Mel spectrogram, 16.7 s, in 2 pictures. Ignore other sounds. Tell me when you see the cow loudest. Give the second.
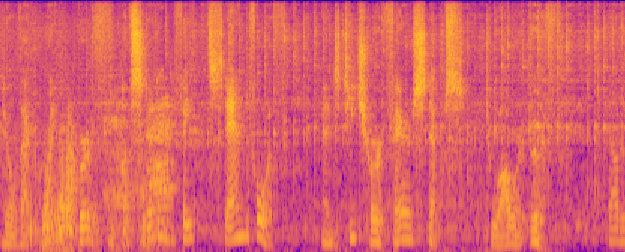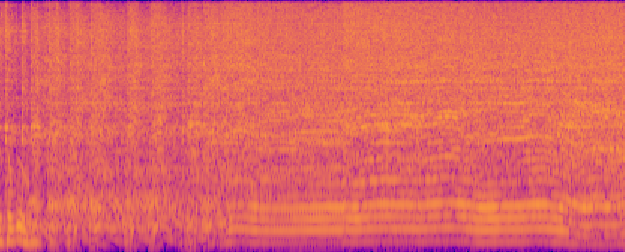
1 s.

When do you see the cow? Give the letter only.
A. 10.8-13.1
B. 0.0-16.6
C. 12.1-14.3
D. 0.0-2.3
D.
